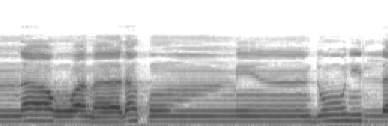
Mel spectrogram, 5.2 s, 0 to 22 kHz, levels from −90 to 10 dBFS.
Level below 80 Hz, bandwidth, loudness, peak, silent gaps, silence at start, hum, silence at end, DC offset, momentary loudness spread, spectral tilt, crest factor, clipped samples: -46 dBFS; 7 kHz; -22 LUFS; -6 dBFS; none; 0 s; none; 0 s; under 0.1%; 8 LU; -7.5 dB/octave; 16 dB; under 0.1%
